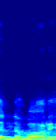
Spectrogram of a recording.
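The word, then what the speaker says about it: Navarre: In loves labels lost, the king of द नवारे, the king of द नवारे और द नवार sometimes pronounce किया जाता है दोनों तरह से, क्योंकि ये एक स्पेन के किंग है।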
